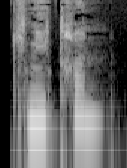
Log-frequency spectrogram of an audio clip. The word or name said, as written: knitren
